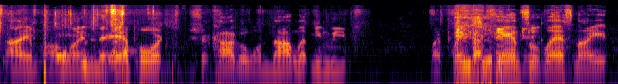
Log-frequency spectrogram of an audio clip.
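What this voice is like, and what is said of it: Hoarse, strained voice. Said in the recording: “You have lost your voice.”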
